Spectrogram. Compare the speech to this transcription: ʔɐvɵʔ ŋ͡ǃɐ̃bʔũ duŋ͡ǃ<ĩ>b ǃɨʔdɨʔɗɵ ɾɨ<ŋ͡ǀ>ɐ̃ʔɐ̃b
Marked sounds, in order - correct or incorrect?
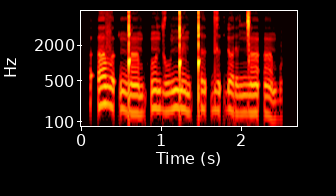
correct, correct

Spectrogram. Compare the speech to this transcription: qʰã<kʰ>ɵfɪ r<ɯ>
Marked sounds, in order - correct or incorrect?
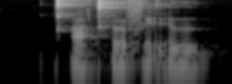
correct, correct

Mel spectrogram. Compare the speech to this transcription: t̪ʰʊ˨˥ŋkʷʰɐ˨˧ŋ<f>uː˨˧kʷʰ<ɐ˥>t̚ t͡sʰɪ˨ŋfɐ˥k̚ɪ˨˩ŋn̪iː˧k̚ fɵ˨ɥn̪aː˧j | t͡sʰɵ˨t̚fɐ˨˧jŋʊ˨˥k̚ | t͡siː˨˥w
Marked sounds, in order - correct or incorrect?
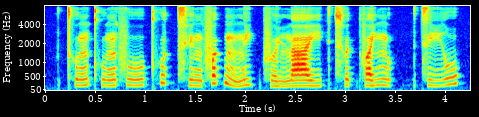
correct, correct

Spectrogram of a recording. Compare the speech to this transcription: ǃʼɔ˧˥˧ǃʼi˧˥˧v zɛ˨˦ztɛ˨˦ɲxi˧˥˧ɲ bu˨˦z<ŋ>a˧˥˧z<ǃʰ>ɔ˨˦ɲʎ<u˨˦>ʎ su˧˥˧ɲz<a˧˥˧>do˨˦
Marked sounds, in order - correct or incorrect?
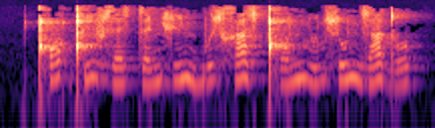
incorrect, correct, correct, correct

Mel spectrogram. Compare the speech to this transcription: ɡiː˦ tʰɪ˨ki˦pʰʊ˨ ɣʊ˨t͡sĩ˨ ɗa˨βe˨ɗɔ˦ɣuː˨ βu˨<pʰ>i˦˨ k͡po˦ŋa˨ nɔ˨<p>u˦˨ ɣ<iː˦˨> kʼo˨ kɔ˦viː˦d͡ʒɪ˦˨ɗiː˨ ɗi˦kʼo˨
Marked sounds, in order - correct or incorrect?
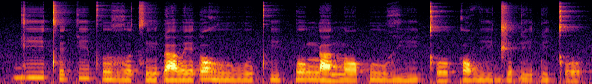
correct, correct, incorrect

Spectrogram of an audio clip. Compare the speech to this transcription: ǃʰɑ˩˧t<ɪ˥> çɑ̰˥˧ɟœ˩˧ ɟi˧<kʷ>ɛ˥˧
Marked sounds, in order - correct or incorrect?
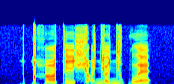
incorrect, correct

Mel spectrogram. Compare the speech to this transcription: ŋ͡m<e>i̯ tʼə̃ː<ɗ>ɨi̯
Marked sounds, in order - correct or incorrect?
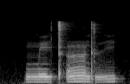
correct, incorrect

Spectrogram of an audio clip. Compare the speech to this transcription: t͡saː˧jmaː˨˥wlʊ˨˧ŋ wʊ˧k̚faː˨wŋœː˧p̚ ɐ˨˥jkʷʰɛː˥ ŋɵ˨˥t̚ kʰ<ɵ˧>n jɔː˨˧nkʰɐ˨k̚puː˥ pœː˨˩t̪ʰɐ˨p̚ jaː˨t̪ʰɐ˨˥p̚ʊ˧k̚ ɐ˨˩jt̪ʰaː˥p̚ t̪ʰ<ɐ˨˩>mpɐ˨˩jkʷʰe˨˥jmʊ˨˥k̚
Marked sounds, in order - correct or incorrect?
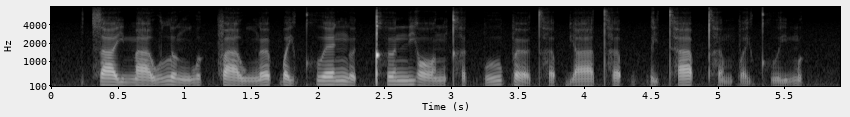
incorrect, correct

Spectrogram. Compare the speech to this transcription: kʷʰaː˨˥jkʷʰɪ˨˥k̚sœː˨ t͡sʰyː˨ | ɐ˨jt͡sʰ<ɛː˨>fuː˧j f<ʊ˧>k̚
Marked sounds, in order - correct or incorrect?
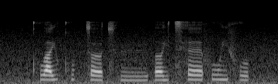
incorrect, correct

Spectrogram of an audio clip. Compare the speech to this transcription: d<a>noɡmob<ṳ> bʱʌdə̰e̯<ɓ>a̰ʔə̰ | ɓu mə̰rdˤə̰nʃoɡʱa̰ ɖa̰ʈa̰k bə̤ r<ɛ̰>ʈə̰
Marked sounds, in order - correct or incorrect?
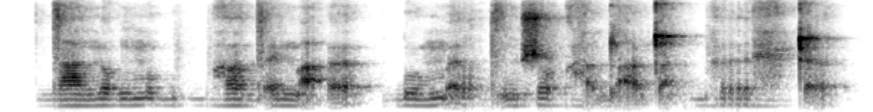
correct, incorrect, incorrect, incorrect

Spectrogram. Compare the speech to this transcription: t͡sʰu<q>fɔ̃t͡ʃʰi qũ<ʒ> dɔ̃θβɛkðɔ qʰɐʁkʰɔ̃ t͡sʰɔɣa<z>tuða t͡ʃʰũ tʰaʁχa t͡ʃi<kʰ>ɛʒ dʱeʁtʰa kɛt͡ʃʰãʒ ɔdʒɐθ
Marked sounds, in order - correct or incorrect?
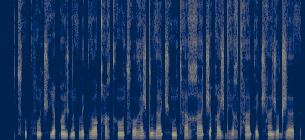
incorrect, correct, incorrect, incorrect

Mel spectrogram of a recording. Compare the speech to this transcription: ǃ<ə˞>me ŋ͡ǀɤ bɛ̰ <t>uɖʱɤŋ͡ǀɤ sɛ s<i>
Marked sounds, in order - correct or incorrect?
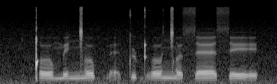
incorrect, correct, incorrect

